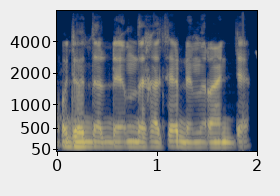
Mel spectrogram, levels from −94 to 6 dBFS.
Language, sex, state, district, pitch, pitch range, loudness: Bengali, male, West Bengal, Purulia, 100 Hz, 100-105 Hz, -22 LUFS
